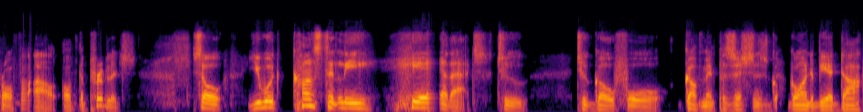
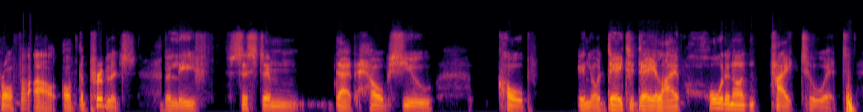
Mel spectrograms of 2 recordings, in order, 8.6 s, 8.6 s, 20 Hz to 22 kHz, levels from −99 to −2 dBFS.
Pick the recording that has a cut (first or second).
second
